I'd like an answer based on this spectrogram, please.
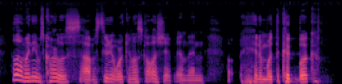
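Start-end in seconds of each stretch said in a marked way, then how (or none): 0.2-2.4 courteous, polite customer-service voice. Retelling greeting a tired older man who opened up: customer service voice. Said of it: "with my customer service voice".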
